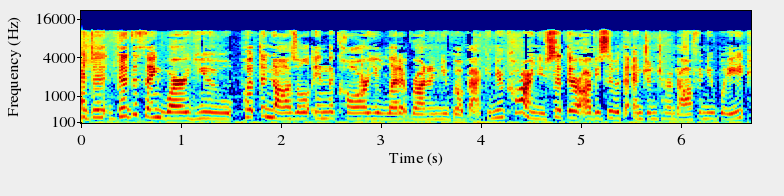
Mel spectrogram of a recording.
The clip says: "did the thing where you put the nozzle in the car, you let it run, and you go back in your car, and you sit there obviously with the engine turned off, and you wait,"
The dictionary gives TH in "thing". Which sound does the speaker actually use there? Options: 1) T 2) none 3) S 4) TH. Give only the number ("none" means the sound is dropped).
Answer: 4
